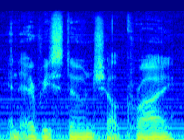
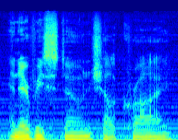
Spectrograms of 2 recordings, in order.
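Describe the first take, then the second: No difference in how they are said.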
